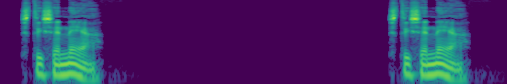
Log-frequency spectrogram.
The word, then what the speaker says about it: στις: Στις. Στις. Στις εννέα. – Notice the S sound added to the Greek word at.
